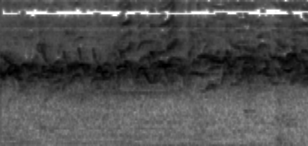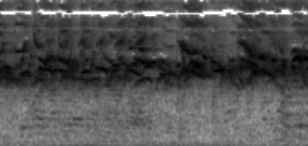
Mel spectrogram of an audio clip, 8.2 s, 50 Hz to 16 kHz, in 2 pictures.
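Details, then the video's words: Hwamei rehearsing for a 17 December singing contest in cold Hanoi, caged and set aside to grow used to the surroundings: dense, continuous tangle of bright twittering and slurred whistles, steady low hum throughout. "Tập dượt Hoạ Mi chuẩn bị thi đấu mùa này"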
